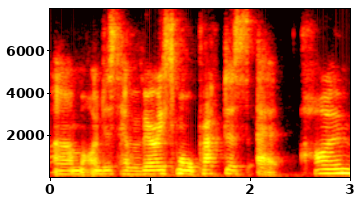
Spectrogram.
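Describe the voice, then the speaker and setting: A woman speaks at a fairly low pitch. Noticeable background noise sits behind her. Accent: Australian. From Australia. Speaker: therapist. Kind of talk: interview.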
